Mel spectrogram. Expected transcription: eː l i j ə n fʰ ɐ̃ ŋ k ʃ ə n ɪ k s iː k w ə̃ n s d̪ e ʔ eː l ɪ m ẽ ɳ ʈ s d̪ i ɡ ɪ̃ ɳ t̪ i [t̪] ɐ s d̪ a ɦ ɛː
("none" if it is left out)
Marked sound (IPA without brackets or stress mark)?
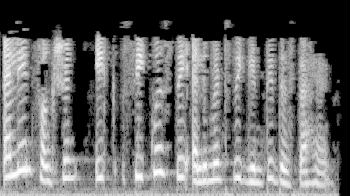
d̪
